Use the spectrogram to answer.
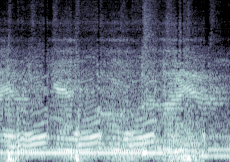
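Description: A motorbike engine revs up and down in quick surges as the rider pulls wheelies at a stunt spot.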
